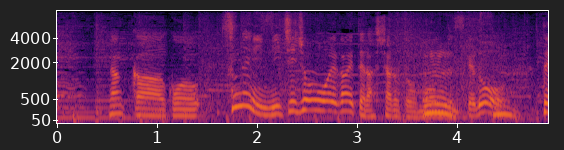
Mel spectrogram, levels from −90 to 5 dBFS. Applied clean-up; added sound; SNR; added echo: none; Gunshot, gunfire; 18 dB; none.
